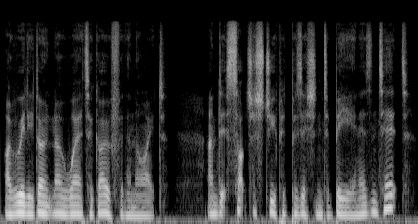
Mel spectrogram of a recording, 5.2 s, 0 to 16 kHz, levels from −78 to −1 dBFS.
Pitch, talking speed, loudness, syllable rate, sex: 105 Hz, 240 wpm, -21 LUFS, 5.6 syllables/s, male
